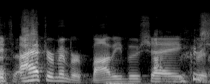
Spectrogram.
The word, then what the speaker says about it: Boucher: So there's only so much editing I Because can like do to Trevor, realize you I still don't remember like that Chris Boucher's name and how to say it as Boucher.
